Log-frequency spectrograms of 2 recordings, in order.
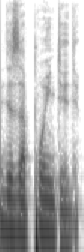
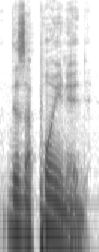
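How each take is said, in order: First: The T sound is clearly pronounced. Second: The T sound is swallowed and dropped. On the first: "a pronúncia é disappointed" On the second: "numa frase fica meio disappointed. Eu meio que como esse T"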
